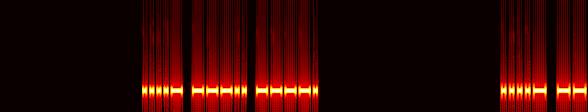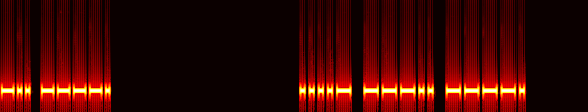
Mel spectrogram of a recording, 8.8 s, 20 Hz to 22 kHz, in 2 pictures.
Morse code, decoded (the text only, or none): 489 489 489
